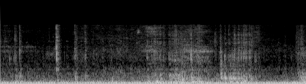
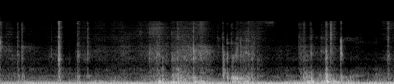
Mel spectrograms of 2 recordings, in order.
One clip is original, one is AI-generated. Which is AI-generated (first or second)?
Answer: second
